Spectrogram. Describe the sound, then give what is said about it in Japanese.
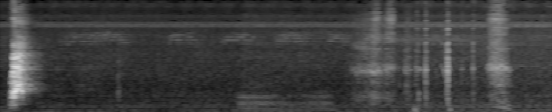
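A dog lets out one sharp, loud bark at a passerby, followed by a quiet stretch and then a few softer huffing, yelping sounds near the end. “びっくりした急に吠えたなそらそらああ通行人の人ね別に何もくれへんよ威嚇してますね”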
